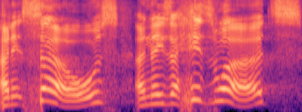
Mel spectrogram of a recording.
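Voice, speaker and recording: Speaking with a London accent, a man swings his pitch very widely. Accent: London, sounds like a cab driver. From South London. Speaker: stand-up comedian. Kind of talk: stand-up. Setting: stage with audience.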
